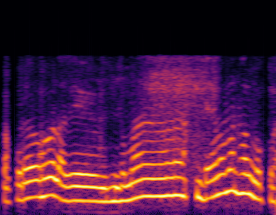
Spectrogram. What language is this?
Assamese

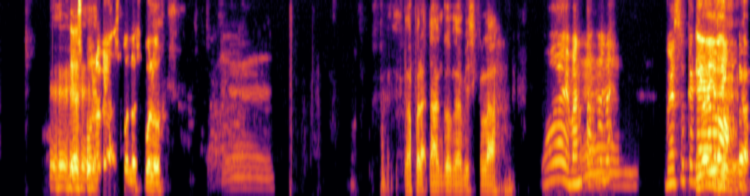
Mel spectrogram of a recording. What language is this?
Indonesian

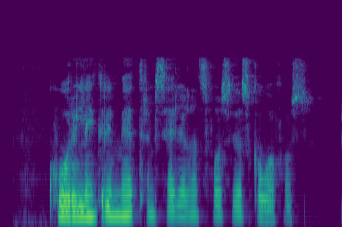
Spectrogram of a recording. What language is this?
Icelandic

